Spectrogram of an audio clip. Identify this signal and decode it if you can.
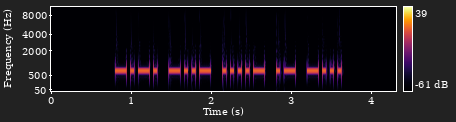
Morse code, heard as a keyed tone, about 25 wpm, 700 Hz. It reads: CX4AB
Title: DXCC-100 Call Signs - 5 Characters - Repeated 3x - 25wpm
